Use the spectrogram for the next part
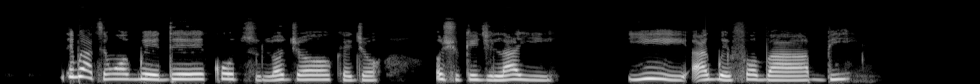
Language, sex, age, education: Yoruba, female, 15-29, tertiary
